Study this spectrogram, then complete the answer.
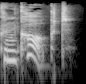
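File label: "concoct", British English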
